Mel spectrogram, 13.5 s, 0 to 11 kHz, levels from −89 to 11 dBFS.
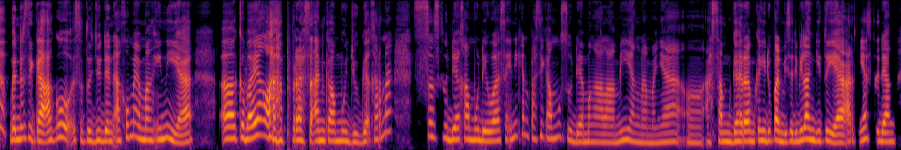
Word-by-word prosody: Bener 240 +2 +2
sih 260 -5 -6
Kak, 210 0 +6
aku 270 +1 -1
setuju 220 -1 -3
dan 210 0 0
aku 230 +5 -3
memang 240 -7 0
ini 245 -3 0
ya, 180 +4 +2 0.5
eee, 265 +1 +6
kebayanglah 280 -3 +5
perasaan 225 -1 +1
kamu 210 -1 0
juga 190 +2 -4
karena 275 +12 -5 0.4
sesudah 265 -5 -3
kamu 240 -2 0
dewasa 215 +3 -1
ini 265 +4 -6
kan 360 -2 -9
pasti 265 +4 -9
kamu 265 0 -5
sudah 190 -7 -5
mengalami 185 +3 -4
yang 195 - -7
namanya, 180 +3 -7
eee, 175 -3 -10
asam 195 +2 -2
garam 205 0 +3
kehidupan, 220 -1 +3
bisa 195 +2 -3
dibilang 235 +4 +4
gitu 215 0 -3
ya. 180 -1 +3
Artinya 220 +6 -4
sedang 205 -5 -2
220 Hz, 165 wpm, -19 LUFS, 200-250 Hz, 0.5 s, Kak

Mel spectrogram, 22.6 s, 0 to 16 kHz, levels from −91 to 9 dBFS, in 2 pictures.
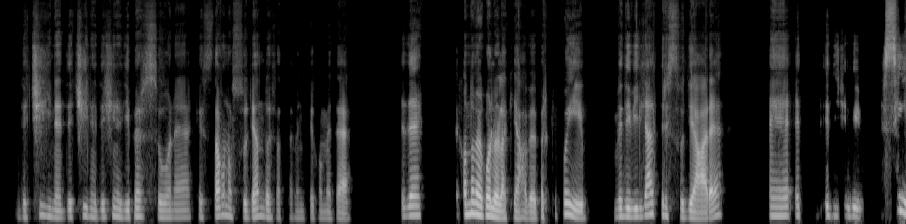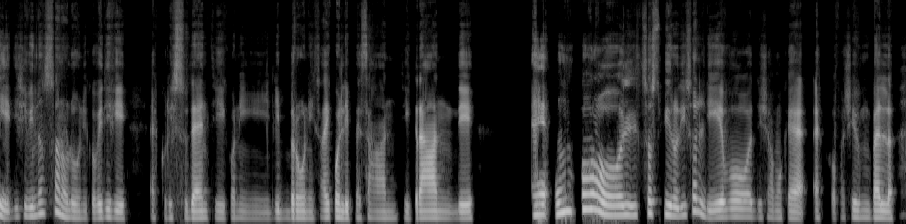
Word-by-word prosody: decine, 120 0 -5
decine 125 +3 -5
e 120 - -6
decine 120 +3 -5
di 120 0 -5
persone 120 -3 -6
che 120 - -12
stavano 140 +4 -2
studiando 125 +1 -3
esattamente 110 -1 -13
come 105 -1 -13
te 95 -2 -4 0.6
ed 140 +1 -9
è, 155 0 +3 0.4
secondo 175 +1 +2
me, 160 -3 +8
quello 150 -3 +7
è - - +7
la 110 -1 +4
chiave 105 -2 -2
perché 125 - -10
poi 130 -12 +2 0.3
vedevi 130 0 0
gli 130 - -3
altri 165 -2 0
studiare, 115 -6 +2 0.5
ehm, 145 0 -1 0.4
e - - 0
dicevi: 140 -2 -5 0.2
"Sì", 175 - +2
dicevi: 135 +4 -4
"Non 180 +5 -3
sono 185 - -1
l'unico". 110 -2 -5
Vedevi, 115 -1 -1 0.2
ecco, 110 +1 -17
gli 110 - -9
studenti 110 -1 -1
con 110 +1 -12
i 105 -1 -14
libroni, 110 0 -2
sai, 120 +1 -2
quelli 115 -2 +2
pesanti, 110 -1 -10
grandi, 110 0 +3 0.7
ehm, 165 +1 +4
un 205 +5 +5
po' 200 -10 +6
il 155 -1 +2
sospiro 185 -6 +1
di 145 +3 -3
sollievo, 130 - +1
diciamo, 115 -2 -13
che, 110 -2 0
ecco, - - -10
facevi 115 0 -6
un 115 - -9
bel: 115 -2 +3
120 Hz, 155 wpm, -25 LUFS, 110-145 Hz, 0.7 s, me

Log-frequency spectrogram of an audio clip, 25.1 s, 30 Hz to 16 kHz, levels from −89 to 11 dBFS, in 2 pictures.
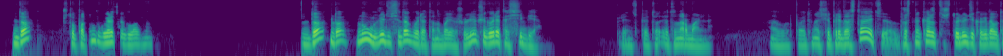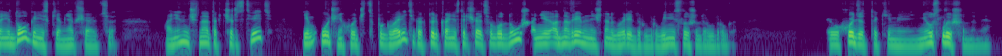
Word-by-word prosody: Да, 160 - +7 0.4
чтоб - - -3
потом 175 - 0
поговорить 140 0 +4
о 120 - -4
главном. 115 +1 -4 1.9
Да, 120 - +6
да, 155 +2 +3
ну, 170 -5 +4
люди 170 -2 +3
всегда 150 +5 +4
говорят 115 - -2
о - - -4
наболевшем, 105 +1 -4
либо 170 - +3
вообще 145 - -2
говорят 140 +1 +6
о 115 - -4
себе. 95 -6 -6 1.0
В - - -37
принципе, 100 +1 -11
это 95 - -10
это 110 -4 -8
нормально. 100 -4 -4 0.7
А 100 - -9
вот. 100 0 -11
Поэтому 105 +3 -7
если 110 0 -4
предоставить, 120 - +2
э, - - -4
просто 100 - -5
мне 135 - -2
кажется, 145 -1 +2
что 130 - +1
люди, 135 -2 +3
когда 115 +2 +1
вот 115 - -1
они 120 -1 0
долго 195 - +4
ни 115 - -1
с 105 - -7
кем 105 -2 -5
не 105 - -6
общаются, 95 - -8 0.6
они 110 +7 -3
начинают 140 -3 -2
так - - -4
черстветь, 195 - -2 0.4
им 125 +6 +1
очень 145 -8 +1
хочется 105 0 -5
поговорить, 125 - +1
и - - -9
как 115 -5 -1
только 120 +1 +2
они 120 -1 -2
встречают 115 +3 -1
свободные 125 +4 0
уши, 205 +1 -1
они 120 +3 -1
одновременно 130 +2 +1
начинают 105 0 -4
говорить 110 -2 0
друг 95 +1 -9
другу 95 +1 -5
и - - -1
не 115 0 -2
слышат 105 -2 -5
друг 95 0 -8
друга. 100 +1 -13 1.2
И 110 - -5
уходят 115 -1 +4
такими 100 -2 -7
не 105 +6 -4
услышанными. 100 -9 0
115 Hz, 180 wpm, -23 LUFS, 100-135 Hz, 1.9 s, Да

